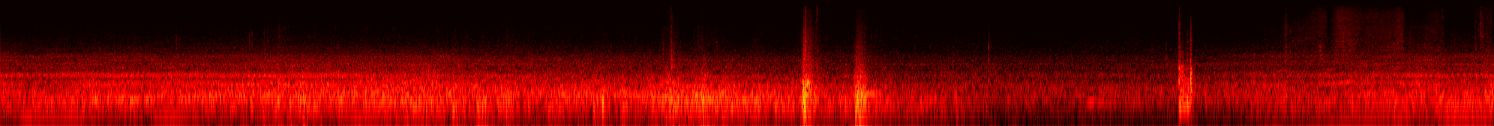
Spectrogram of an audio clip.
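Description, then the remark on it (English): Fire trucks rumble past with a heavy, steady engine drone that swells and then eases off, broken by a few sharp knocks or clanks. No one speaks. “Fire trucks doing fire truck stuff.”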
